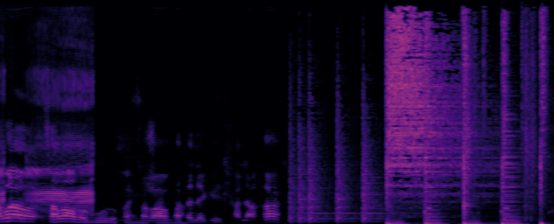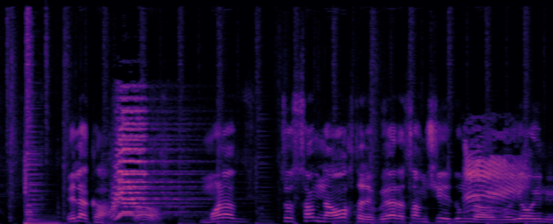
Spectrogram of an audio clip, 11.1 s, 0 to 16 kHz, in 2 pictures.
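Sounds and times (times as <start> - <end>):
man crying out: 0.0 - 1.0, 10.2 - 10.9
man speaking: 0.0 - 2.7, 10.2 - 11.0.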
